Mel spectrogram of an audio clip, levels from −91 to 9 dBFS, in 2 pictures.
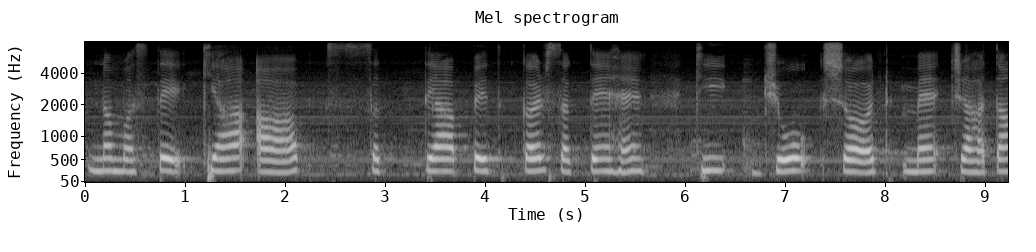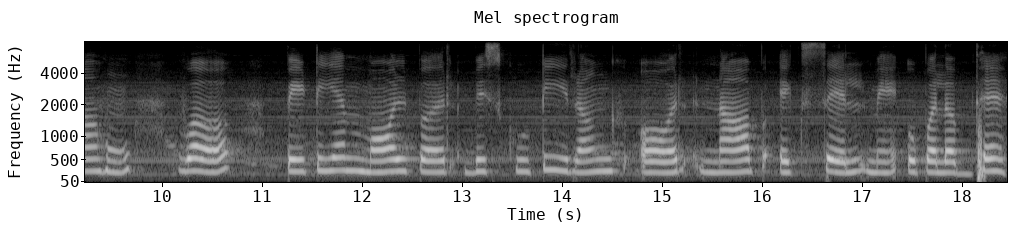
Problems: constant background noise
